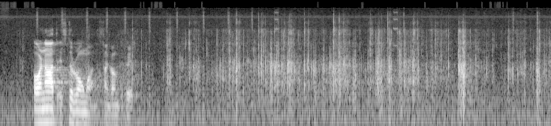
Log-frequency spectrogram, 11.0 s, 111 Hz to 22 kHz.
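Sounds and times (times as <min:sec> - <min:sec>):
packaging rustling and clicking: 0:02.6 - 0:11.0.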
